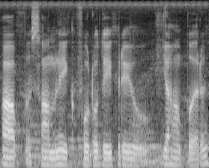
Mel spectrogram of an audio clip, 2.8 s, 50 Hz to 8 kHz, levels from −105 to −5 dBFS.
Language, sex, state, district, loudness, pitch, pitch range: Hindi, female, Chandigarh, Chandigarh, -21 LUFS, 115 Hz, 110-120 Hz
